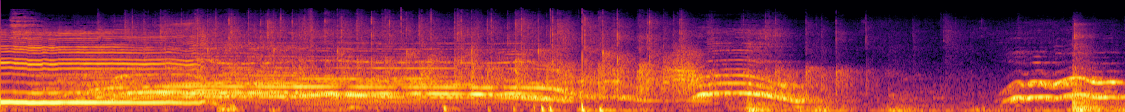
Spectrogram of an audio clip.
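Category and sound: crowd, audience applause and cheering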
